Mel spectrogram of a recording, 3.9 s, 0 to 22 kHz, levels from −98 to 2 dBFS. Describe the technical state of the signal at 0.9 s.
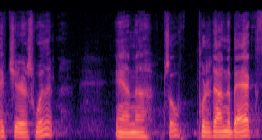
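At 0.9 s the speech signal is intact, with no audible fault at that moment.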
